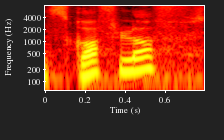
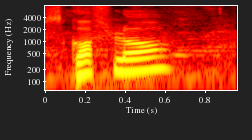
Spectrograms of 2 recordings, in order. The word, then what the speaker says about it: Scofflaw: Scoffloff, Scofflaw.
